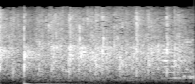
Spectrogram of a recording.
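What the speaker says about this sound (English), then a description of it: "welcome Ms. Shweta with huge round of applause, please" A conference audience claps to welcome a speaker, a steady, moderately loud round of applause with a few sharper individual claps standing out, lasting about two seconds.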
